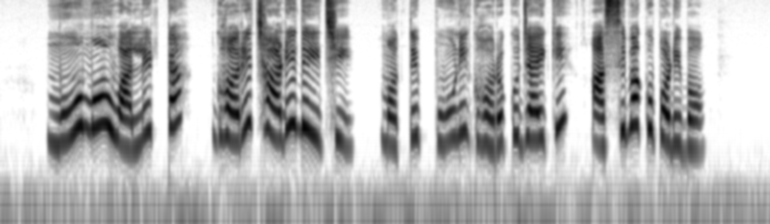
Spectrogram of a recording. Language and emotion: Odia, sad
